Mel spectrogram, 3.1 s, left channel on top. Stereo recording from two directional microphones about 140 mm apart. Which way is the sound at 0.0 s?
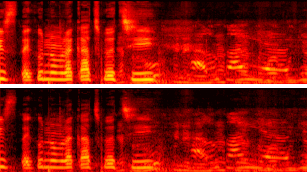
40° left (ahead or behind).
